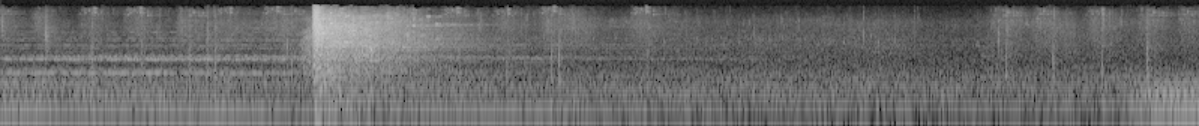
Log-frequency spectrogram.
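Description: Footsteps tread on stone steps.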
